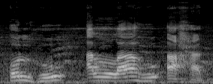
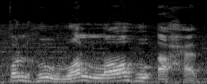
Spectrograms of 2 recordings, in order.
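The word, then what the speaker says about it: قُلْ هُوَ اللَّهُ أَحَدٌ: ভুলটি হচ্ছে কুল হু আল্লাহু আহাদ, আর উচ্চারণের সঠিকটি হচ্ছে কুল হু ওয়াল্লাহু আহাদ।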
